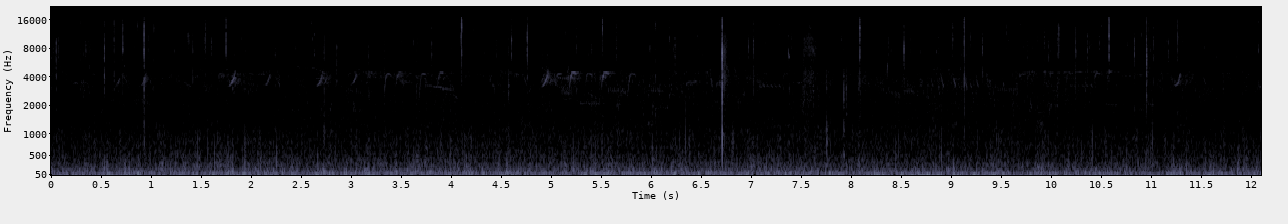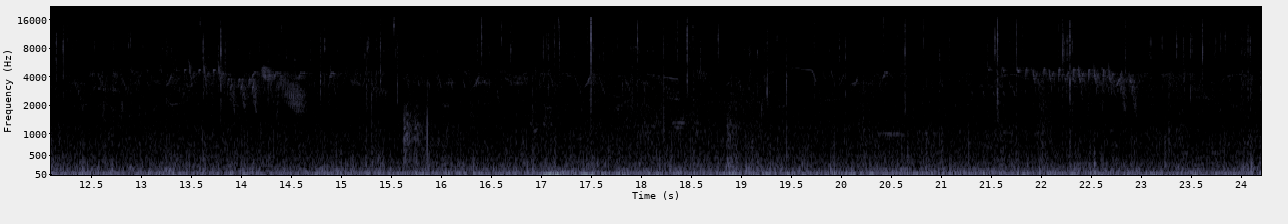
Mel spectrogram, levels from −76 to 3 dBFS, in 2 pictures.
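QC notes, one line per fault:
Throughout: clock drift between sender and receiver. The sending end's clock runs roughly 3% slow against ours, so the jitter buffer keeps draining and the receiver has to pad it out. You get small, unevenly spaced timing hiccups that never settle.
0.1 to 24.18 s: repeated timing corrections. The receiver keeps repeating short slivers to stay in step, all in the same direction, stretching things to about 97% speed. Altogether it adds roughly 0.7 s, heard as a slightly unsteady, dragging tempo across the sound.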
